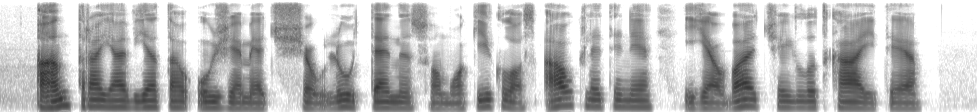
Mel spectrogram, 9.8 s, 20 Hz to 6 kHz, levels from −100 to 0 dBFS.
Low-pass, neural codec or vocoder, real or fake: 5.4 kHz; none; real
